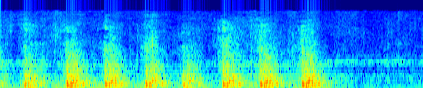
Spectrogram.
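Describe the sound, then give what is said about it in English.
Knuckles rap on a cabin door in a quick, evenly spaced series of muffled, dull knocks. They keep a steady beat for about a second and a half, then stop, leaving near silence. “Sergeant Preston, with King at his side, knocked on the door of Paul Hubbard's cabin.”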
